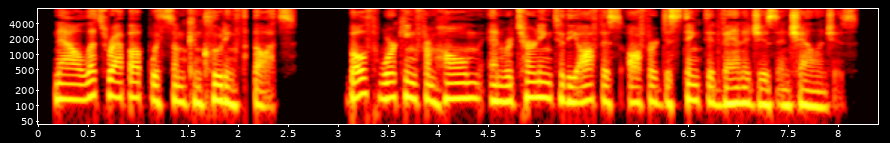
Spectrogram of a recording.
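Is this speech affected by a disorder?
No.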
